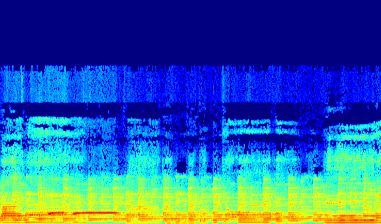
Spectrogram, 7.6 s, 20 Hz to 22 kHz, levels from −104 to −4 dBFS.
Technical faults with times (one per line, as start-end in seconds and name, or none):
none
